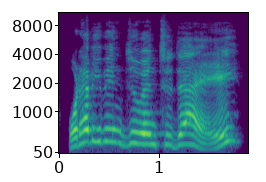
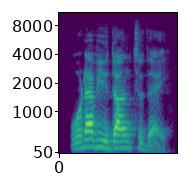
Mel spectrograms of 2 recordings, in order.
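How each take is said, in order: First: BEEN DOING TODAY held high and loud, rising at the end; emphasis on duration. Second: Said in the usual way. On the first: Shown as a demonstration. Teacher contrasting two questions for the class, duration emphasized. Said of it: "you are emphasizing the process". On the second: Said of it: "the emphasis is not on the process".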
